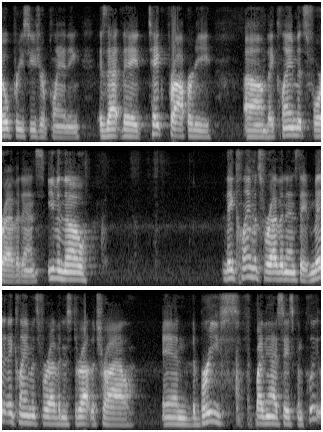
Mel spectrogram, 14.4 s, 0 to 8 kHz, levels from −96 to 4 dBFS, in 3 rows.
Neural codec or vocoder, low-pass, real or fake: none; 7.2 kHz; real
